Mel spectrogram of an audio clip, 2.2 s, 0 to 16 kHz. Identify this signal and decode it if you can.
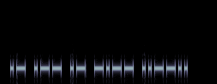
Morse code, heard as a keyed tone, about 40 wpm, 700 Hz. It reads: AWAY?
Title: Sentences from Top 1000 Words - Review Part 1 - 40wpm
